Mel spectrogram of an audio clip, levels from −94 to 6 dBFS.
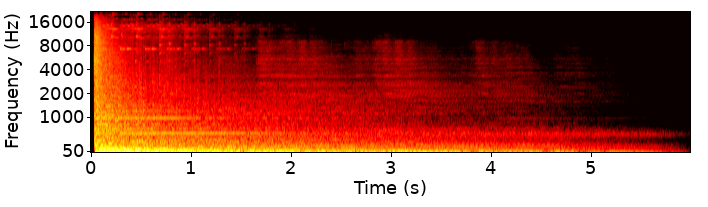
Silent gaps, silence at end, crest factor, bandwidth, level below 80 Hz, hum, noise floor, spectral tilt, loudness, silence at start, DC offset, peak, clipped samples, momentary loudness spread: none; 0.65 s; 18 dB; 19 kHz; -22 dBFS; none; -51 dBFS; -5 dB/octave; -22 LUFS; 0.05 s; under 0.1%; -2 dBFS; under 0.1%; 25 LU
